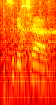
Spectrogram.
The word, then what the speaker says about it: scacciata: Well, we're making scacciata. Scacciata. Say it like real Italian, like scacciata.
